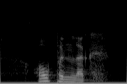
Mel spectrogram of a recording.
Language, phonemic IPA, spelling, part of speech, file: Dutch, /ˈopə(n)lək/, openlijk, adjective, Nl-openlijk.ogg
- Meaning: openly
